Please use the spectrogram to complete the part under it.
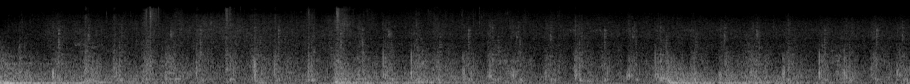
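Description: Footsteps rustle through dry grass and then thud on a dirt path at a quick pace.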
